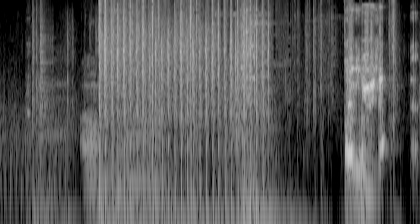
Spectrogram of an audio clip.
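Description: A gun fires rapid bursts.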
